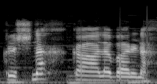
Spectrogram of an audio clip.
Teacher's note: Visarga becomes a velar fricative, or the kha, when it's being followed by a velar consonant. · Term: Jihva Mulya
